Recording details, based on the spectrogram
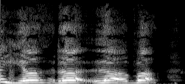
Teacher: इनका उच्चारण करते समय ना जीभ किसी भी भाग को पूरी तरह नहीं छूती। आप देखेंगे ना य, र, ल, व, तो जीभ किसी भी भाग को पूरी तरीके से नहीं छू रही, वो बीच में ही रह जा रही है। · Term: अंतस्थ व्यंजन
